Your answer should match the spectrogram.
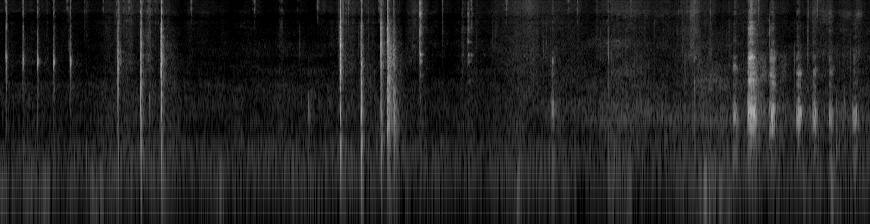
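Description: A chicken clucks near the mic in scattered sharp bursts and short runs of clicks, with quiet pauses and faint background rustle between, no talking.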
